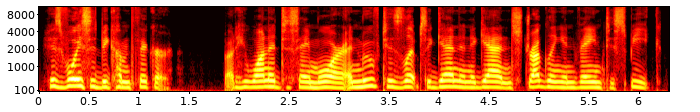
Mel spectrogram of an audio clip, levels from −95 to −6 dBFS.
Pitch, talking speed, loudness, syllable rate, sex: 215 Hz, 220 wpm, -19 LUFS, 5.6 syllables/s, female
